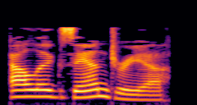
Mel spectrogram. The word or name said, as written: alexandrea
